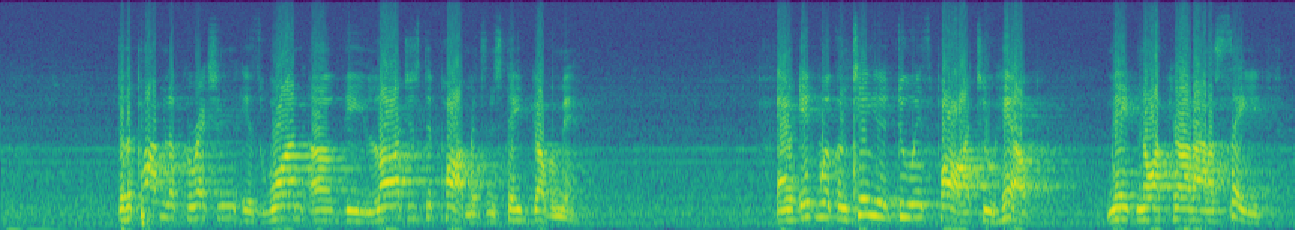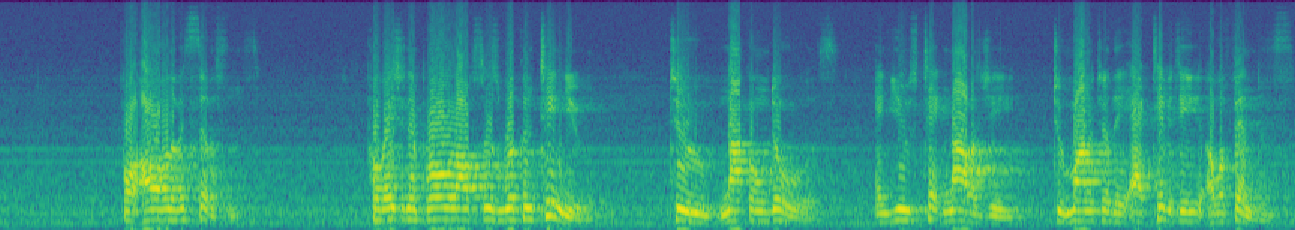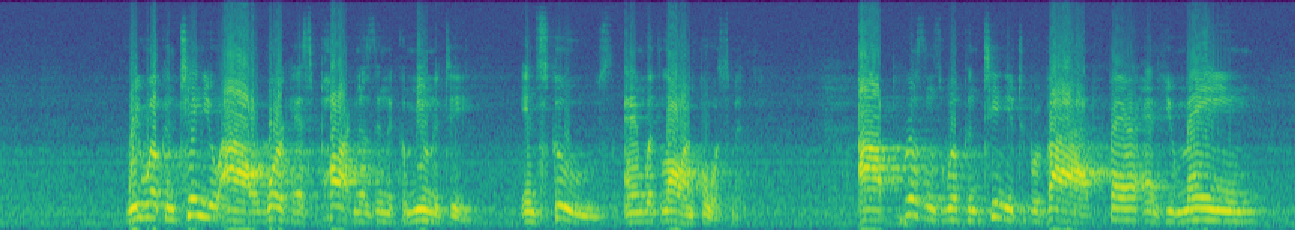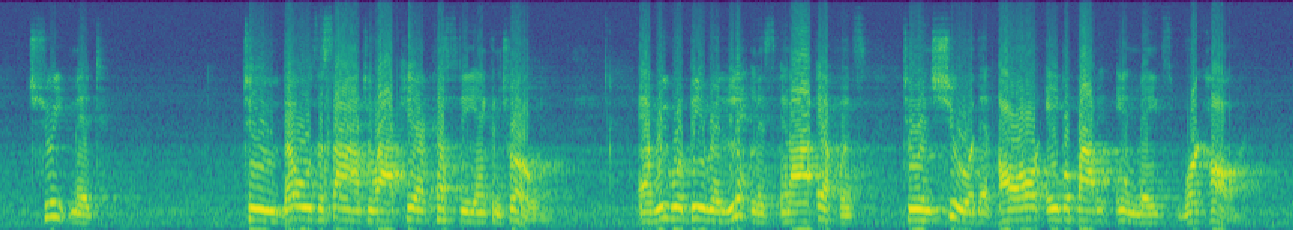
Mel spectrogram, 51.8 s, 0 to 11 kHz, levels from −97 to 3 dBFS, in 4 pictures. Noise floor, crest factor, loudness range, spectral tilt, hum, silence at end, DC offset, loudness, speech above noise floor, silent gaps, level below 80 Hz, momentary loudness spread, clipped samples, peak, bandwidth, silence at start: -29 dBFS; 8 dB; 5 LU; -6 dB/octave; none; 0 s; 0.4%; -8 LUFS; 22 dB; none; -40 dBFS; 19 LU; 3%; 0 dBFS; 11 kHz; 0 s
